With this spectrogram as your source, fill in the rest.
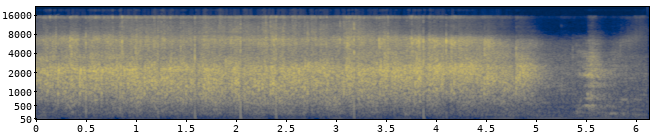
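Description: Loud, sustained applause from an audience at an SDRF training music event in Lucknow, dense clapping throughout that tapers off near the end.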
